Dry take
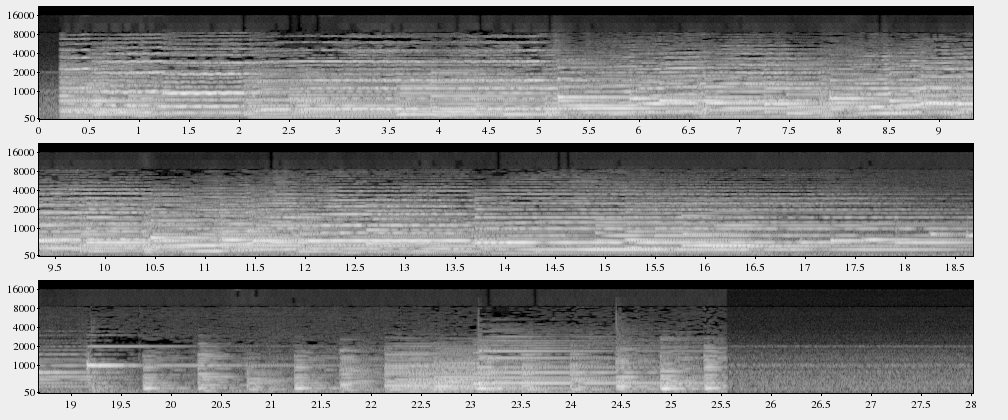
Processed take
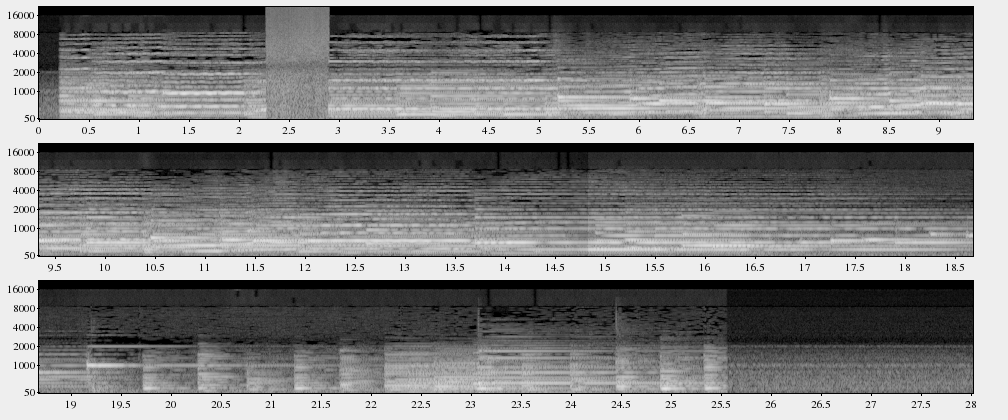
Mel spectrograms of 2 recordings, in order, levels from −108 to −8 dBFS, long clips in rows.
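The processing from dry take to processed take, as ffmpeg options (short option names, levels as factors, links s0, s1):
-filter_complex "[0:a]asettb=1/sr,asplit=3[s0][s1][s2];[s0]atrim=end=2.274[s3];[s1]atrim=start=2.27:end=2.9,asetpts=PTS-STARTPTS,afade=t=in:d=0.004:c=qsin,afade=t=out:st=0.626:d=0.004:c=qsin,aeval=exprs='(mod(18.8*val(0)+1,2)-1)/18.8':c=same[s4];[s2]atrim=start=2.896[s5];[s3][s4]acrossfade=d=0.004:c1=hsin:c2=qsin[s6];[s6][s5]acrossfade=d=0.004:c1=qsin:c2=hsin,asplit=2[s7][s8];[s7]atrim=end=14.83,asetpts=PTS-STARTPTS,afade=t=out:st=13.99:d=0.84:silence=0.421697[s9];[s8]atrim=start=14.83,asetpts=PTS-STARTPTS,afade=t=in:d=0.004:c=hsin:silence=0.421697[s10];[s9][s10]concat=n=2:v=0:a=1,equalizer=f=2500:t=o:w=0.47:g=-11.5,volume=0.708"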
